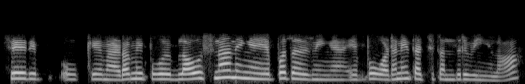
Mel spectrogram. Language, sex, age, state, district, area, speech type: Tamil, female, 18-30, Tamil Nadu, Mayiladuthurai, rural, conversation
